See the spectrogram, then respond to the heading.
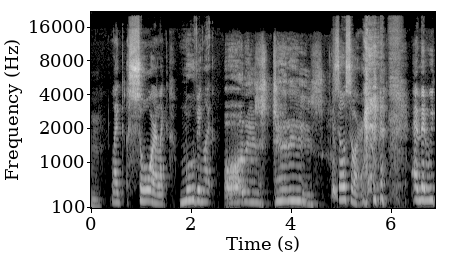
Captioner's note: laughs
